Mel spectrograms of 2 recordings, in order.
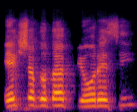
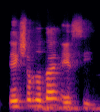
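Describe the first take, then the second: First: pure set apart before AC; stress on pure. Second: Said in the usual way. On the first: Shown as a demonstration.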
